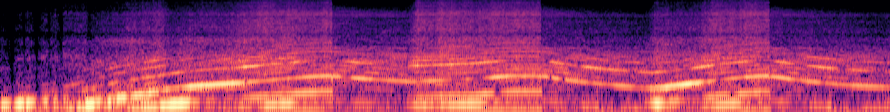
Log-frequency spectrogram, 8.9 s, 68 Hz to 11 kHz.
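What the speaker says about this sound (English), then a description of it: "Listen to our 4 litre inline six." A 4-litre inline-six engine in the Automation car-building game revs up and down in smooth repeated sweeps, loud and close, with a steady rising and falling pitch throughout.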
